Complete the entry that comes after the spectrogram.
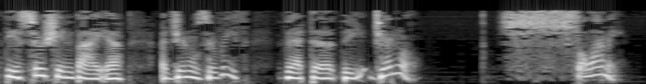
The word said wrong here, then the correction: Soleimani: I'm sorry, I keep saying it wrong. You know I don't mean to say that wrong. – No. – Suleimani.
